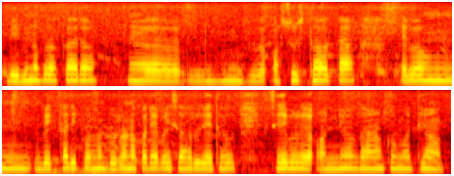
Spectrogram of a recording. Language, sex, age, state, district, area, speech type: Odia, female, 18-30, Odisha, Kendrapara, urban, spontaneous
